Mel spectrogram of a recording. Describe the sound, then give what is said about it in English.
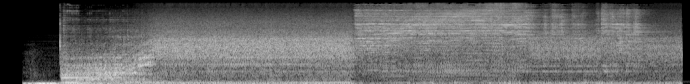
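Harsh, grinding shriek like a circular saw cutting through steel, loud and unbroken for several seconds, its gritty texture shifting partway through, with no voices. “behind me, some terrible noise. Noise like a circular saw going through steel.”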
